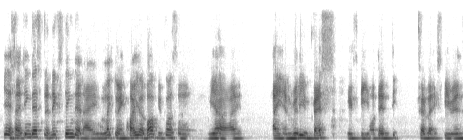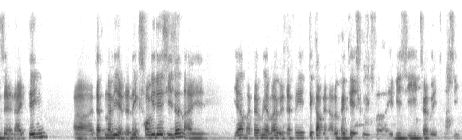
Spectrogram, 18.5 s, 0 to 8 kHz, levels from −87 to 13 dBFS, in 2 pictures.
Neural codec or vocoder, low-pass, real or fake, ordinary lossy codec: codec, 16 kHz, 8 kbps, FunCodec, trained on Chinese and English, 25 frames a second; 7.2 kHz; fake; none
